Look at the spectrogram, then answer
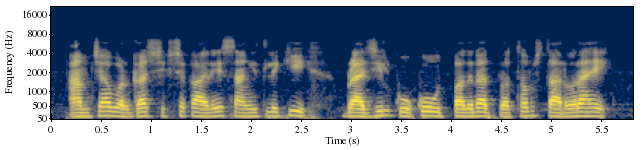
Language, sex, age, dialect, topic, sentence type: Marathi, male, 25-30, Varhadi, agriculture, statement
